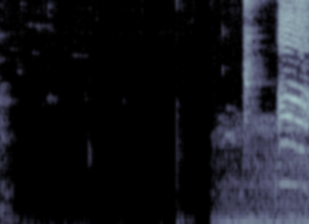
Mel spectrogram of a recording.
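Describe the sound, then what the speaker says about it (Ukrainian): Crows caw in a village garden, with harsh squawking calls starting partway through and growing loud and close near the end after quiet stretches with faint noises. "і ворони налетіли зразу каркають"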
